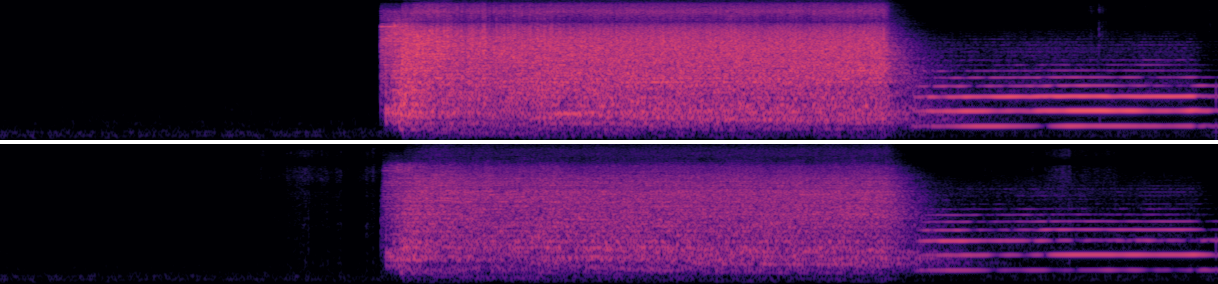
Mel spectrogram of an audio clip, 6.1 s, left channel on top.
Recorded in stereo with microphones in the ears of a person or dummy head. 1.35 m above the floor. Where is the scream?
80° left, 0.6 m.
